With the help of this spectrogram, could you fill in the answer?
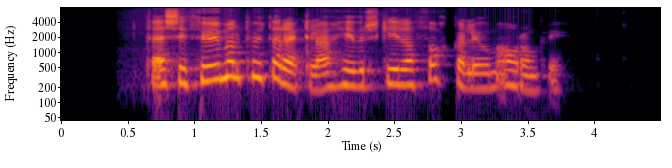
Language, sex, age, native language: Icelandic, female, 40-49, Icelandic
